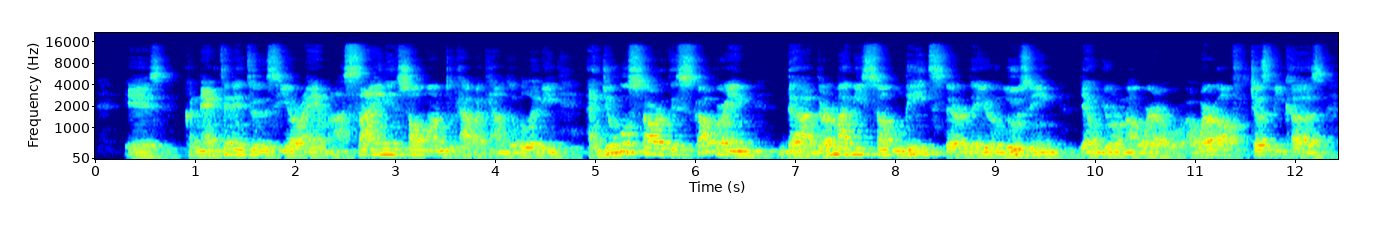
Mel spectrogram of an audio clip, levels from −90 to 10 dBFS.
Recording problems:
off-mic speech; far
room echo; noticeable; dies away in 0.5 s

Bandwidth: 14.5 kHz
